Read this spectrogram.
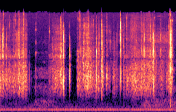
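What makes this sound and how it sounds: Fingertips of both hands stir and rub through a small pile of loose, dry, whole roasted coffee beans on a white ceramic plate resting on a wooden table. The result is a continuous, bright, crunchy rustle of the beans shifting and clicking against each other and the plate, with a steady low hum beneath.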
